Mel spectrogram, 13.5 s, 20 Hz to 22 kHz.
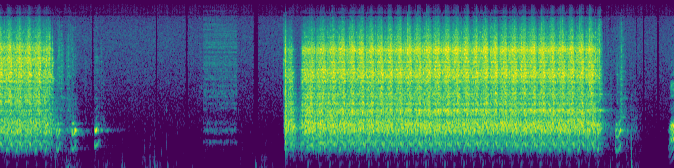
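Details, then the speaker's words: Kohler 23 HP big block engine cranking after spraying starting fluid: starter spins it evenly about 2.5 turns a second for several seconds, never fires; good compression, plugs then checked and replaced. "Doesn't look like she's going to do anything. Alright, so we'll get this plug pulled here. Now it does sound like she has pretty darn good compression, so."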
